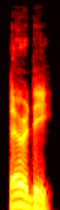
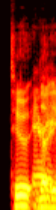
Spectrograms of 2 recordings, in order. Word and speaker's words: Paradis: Imagine I two like that. E's. Imagine two E's. It's how I know everybody wants to pronounce. It's a two at the end. Yes. Yeah, it's Paradis. French. It's Excellent, my French. friend. But of course, oui. That's it. It's the French.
